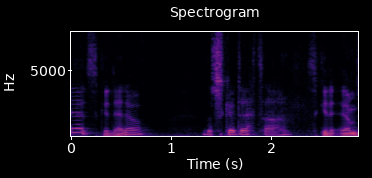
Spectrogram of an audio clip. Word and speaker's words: scudetto: The Scudetto.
